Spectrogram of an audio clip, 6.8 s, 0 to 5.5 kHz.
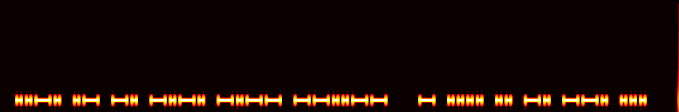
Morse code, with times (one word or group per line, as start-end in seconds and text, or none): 0.2-3.9 FANCY,
4.2-6.5 THINGS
